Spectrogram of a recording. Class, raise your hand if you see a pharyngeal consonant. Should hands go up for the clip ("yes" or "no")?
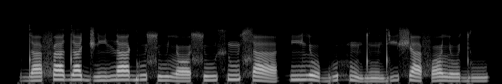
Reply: no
